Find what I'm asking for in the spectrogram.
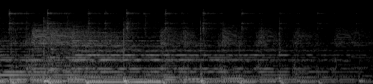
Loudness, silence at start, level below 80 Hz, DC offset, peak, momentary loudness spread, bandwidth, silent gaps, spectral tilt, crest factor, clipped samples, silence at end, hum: -38 LUFS; 0 s; -52 dBFS; under 0.1%; -22 dBFS; 13 LU; 14 kHz; none; -5 dB/octave; 16 dB; under 0.1%; 0 s; none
